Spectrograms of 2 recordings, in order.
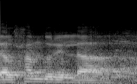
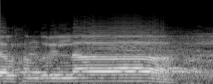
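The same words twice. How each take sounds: First: It is said at normal volume. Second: It is said more loudly.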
